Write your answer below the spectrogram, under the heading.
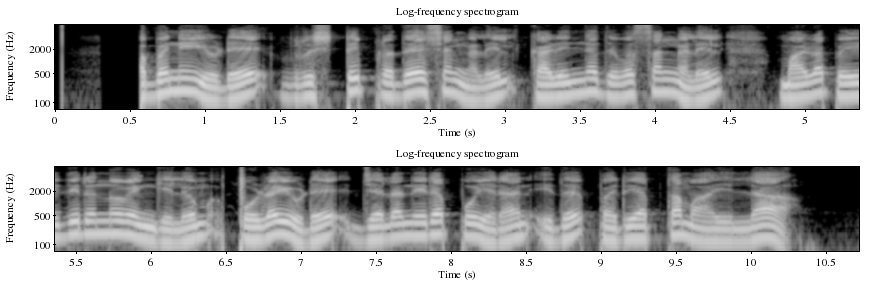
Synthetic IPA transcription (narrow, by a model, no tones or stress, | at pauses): ɐbɐnijuɽe̞ʋrɨʂʈiprɐd̪e̞ːɕɐŋːɐɭilkɐɻiɲːɐd̪iʋɐsɐŋːɐɭilmɐɻɐpe̞ːðiɾunːuʋe̞ŋɡilumpuɻɐjuɽe̞d͡ʑe̞lɐniɾɐpːujɐɾaːnḭðɨpɐɾjɐp̚t̪ɐmaːjilːɐ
